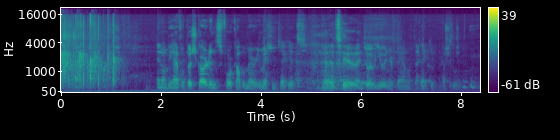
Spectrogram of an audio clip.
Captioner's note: applause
